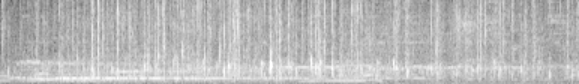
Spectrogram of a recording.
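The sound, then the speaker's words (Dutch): Sustained applause from an audience at a live event welcoming a speaker onstage: a dense, steady clatter of many hands throughout, with some cheering and a whistle above it. “Een groot applaus voor Nina Boelsens.”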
